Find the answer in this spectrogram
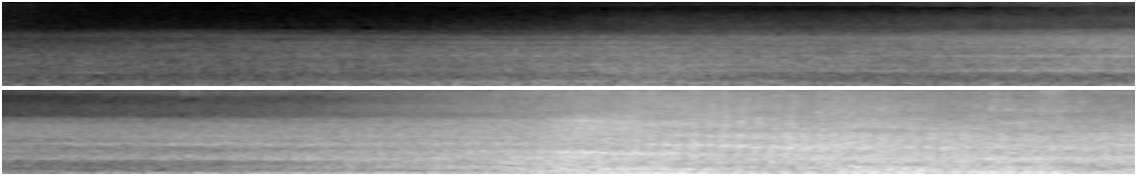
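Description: NJ Transit commuter train of double-deck Multilevel coaches approaching and passing close by. The rumble and rail noise grow steadily from faint to loud over about eight seconds, then hold as a steady loud rush while the coaches go past.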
